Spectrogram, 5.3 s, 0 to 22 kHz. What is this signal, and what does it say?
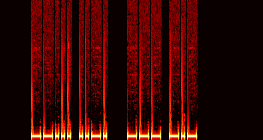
Morse code, heard as a keyed tone, about 20 wpm, 700 Hz. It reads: 7F OK
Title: Field Day Exchanges Encore - 20wpm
